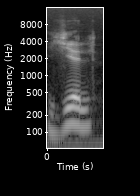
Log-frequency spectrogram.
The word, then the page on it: ell: Russian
